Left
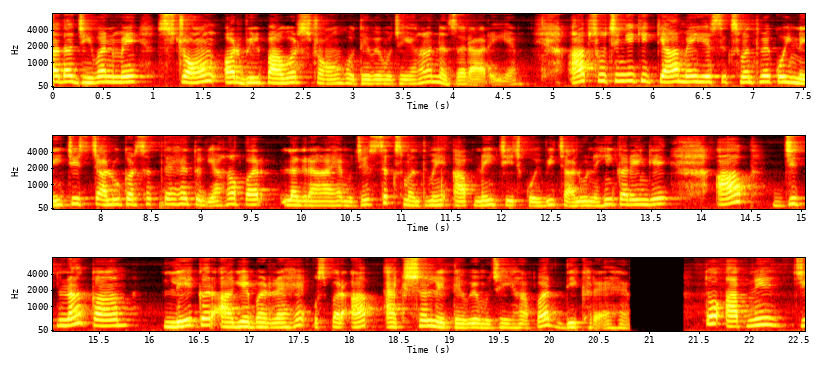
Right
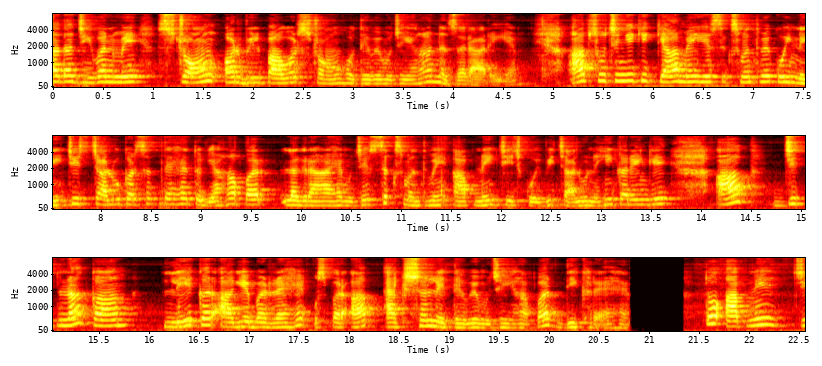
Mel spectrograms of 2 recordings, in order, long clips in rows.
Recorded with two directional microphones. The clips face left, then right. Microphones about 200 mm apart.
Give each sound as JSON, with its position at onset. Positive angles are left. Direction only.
{"t": 0.0, "sound": "speech", "side_deg": 50}
{"t": 21.5, "sound": "a woman's voice", "side_deg": 20}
